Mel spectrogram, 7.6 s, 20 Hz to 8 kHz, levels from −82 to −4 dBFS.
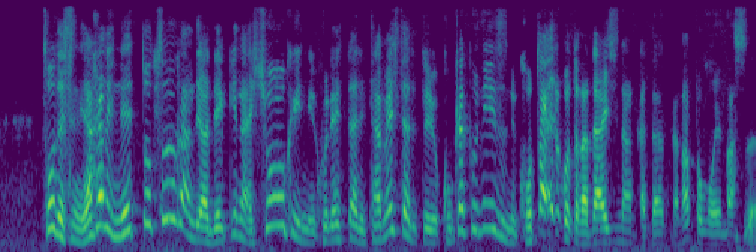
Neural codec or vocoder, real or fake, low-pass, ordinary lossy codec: codec, 16 kHz, 4 kbps, X-Codec, HuBERT features, trained on general audio; fake; 7.2 kHz; none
